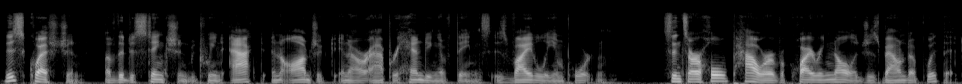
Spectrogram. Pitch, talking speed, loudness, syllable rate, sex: 90 Hz, 180 wpm, -25 LUFS, 5.6 syllables/s, male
